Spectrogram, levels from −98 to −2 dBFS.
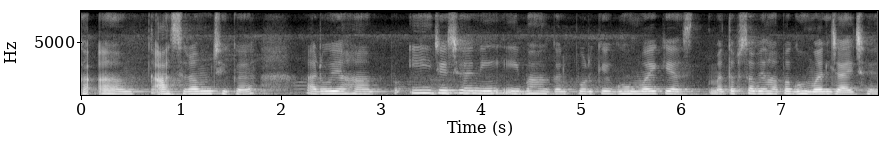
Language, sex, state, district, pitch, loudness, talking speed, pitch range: Angika, female, Bihar, Bhagalpur, 205 Hz, -18 LUFS, 180 wpm, 195-215 Hz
